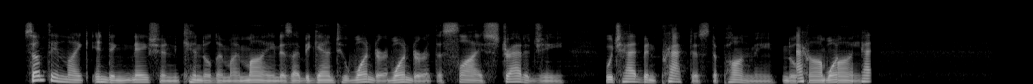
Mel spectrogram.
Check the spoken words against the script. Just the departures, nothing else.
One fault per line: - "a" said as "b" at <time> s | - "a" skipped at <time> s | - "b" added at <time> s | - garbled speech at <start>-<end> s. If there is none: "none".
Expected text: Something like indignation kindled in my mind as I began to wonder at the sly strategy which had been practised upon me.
- "wonder" added at 3.8 s
- garbled speech at 7.8-8.7 s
